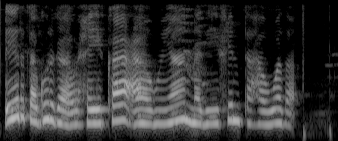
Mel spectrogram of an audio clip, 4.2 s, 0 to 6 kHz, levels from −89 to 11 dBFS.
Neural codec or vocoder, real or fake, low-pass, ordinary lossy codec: none; real; 5.4 kHz; none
